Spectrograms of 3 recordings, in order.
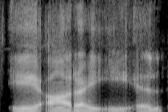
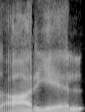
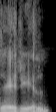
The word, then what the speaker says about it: Ariel: who goes by the name of e SEL a r i e l is a Frenchman so pronounce it as Ariel and not as Ariel the English pronunciation is Ariel uh but Ariel is the uh French pronunciation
